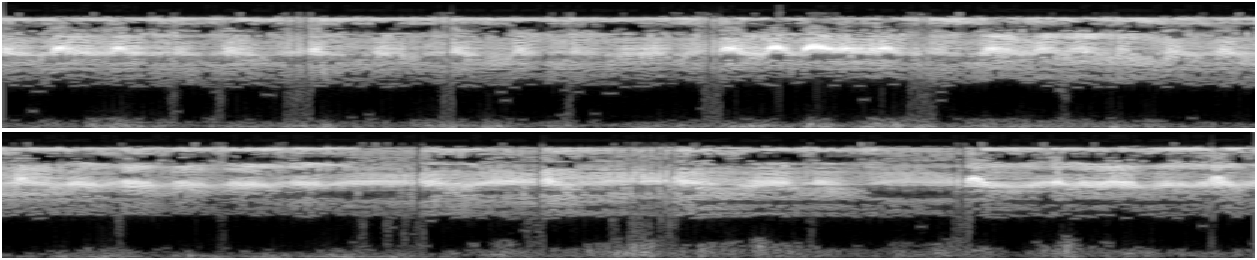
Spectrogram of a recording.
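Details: Screaming cicada: a continuous loud, shrill buzz with pulsing bands, held steadily throughout with slight wavering in intensity, over faint low rumbling background noise.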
